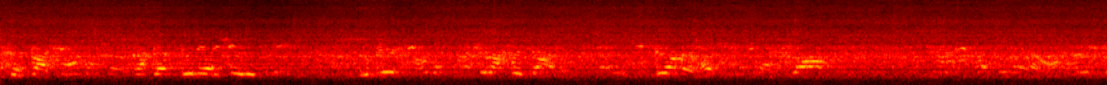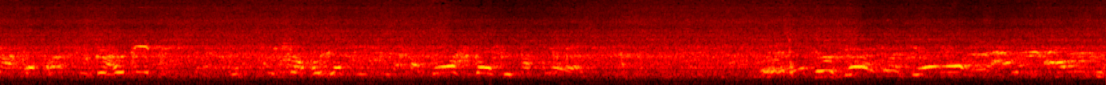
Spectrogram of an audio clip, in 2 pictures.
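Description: A radio tuning knob clicks as it turns.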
